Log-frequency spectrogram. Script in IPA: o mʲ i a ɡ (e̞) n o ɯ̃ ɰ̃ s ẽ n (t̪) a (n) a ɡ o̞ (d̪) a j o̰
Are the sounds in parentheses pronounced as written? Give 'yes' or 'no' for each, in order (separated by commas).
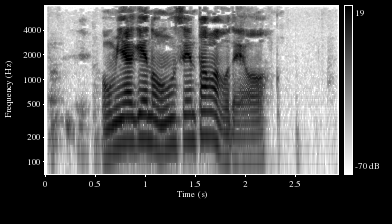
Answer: yes, yes, no, yes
